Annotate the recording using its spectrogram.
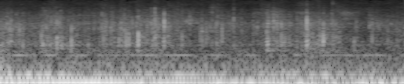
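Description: Water trickling and dripping from a mine tunnel's ceiling, faint scattered drips over a low steady rumble.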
